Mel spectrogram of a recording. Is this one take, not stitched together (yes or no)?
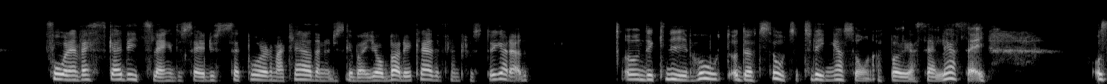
yes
